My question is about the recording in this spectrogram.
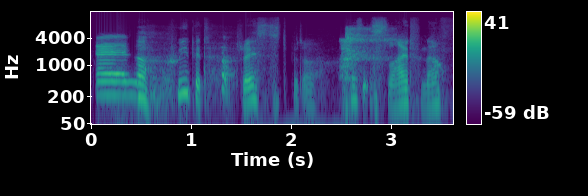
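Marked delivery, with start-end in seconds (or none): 0.1-1.9 slow, higher, mock-affronted; a hint of indignant keeper; mock offence. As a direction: play being offended, slowly. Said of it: "sorry about the accent".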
